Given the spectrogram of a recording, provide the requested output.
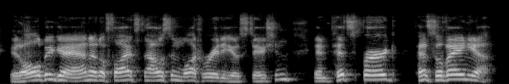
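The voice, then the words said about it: Ted Baxter character imitation. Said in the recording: “my best Ted Baxter imitation”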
